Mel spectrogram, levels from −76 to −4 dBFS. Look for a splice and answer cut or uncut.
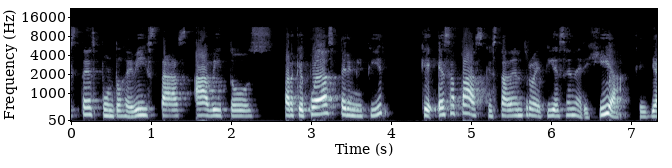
cut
